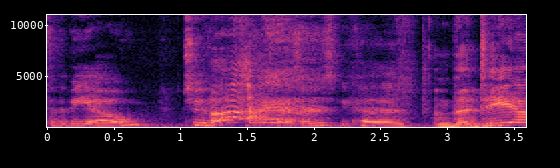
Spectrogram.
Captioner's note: laughs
